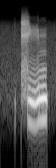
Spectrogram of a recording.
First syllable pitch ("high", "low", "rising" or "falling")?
rising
